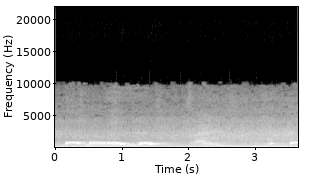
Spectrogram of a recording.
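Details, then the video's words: Spotted dove in the pha kim song style giving a soft coo phrase of short and drawn notes, then fainter coos near the end over a low continuous hum. "Tiếng chim cu gáy giọng pha kim"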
